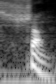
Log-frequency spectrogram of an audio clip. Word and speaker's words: 上: things that are below the ground, and it's pronounced xia. So this is shang, and this is xia.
